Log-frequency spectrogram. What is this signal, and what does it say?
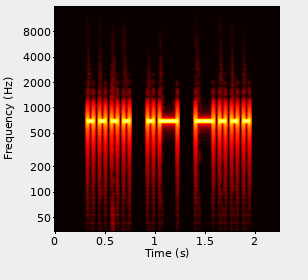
Morse code, heard as a keyed tone, about 20 wpm, 700 Hz. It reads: HAB
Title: Build A Word - 1 Letter At A Time - 3 to 5-Letter Words - 20wpm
